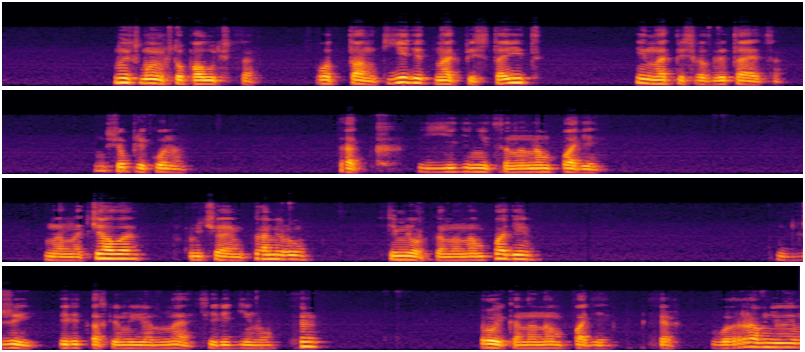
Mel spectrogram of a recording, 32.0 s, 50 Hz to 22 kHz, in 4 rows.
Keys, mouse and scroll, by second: 1.7 click, 7.2 click, 8.5-9.5 scroll up 1, 9.5 scroll up 1, 9.6 shift+middle click, 13.1 KP_1, 15.1 click, 16.5 shift+middle click, 18.0 click, 18.8 click, 20.3 KP_7, 21.4-23.2 scroll down 4, 23.2-23.6 scroll down 3, 23.6 g, 26.7 r, 28.9 KP_3, 30.4 r.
